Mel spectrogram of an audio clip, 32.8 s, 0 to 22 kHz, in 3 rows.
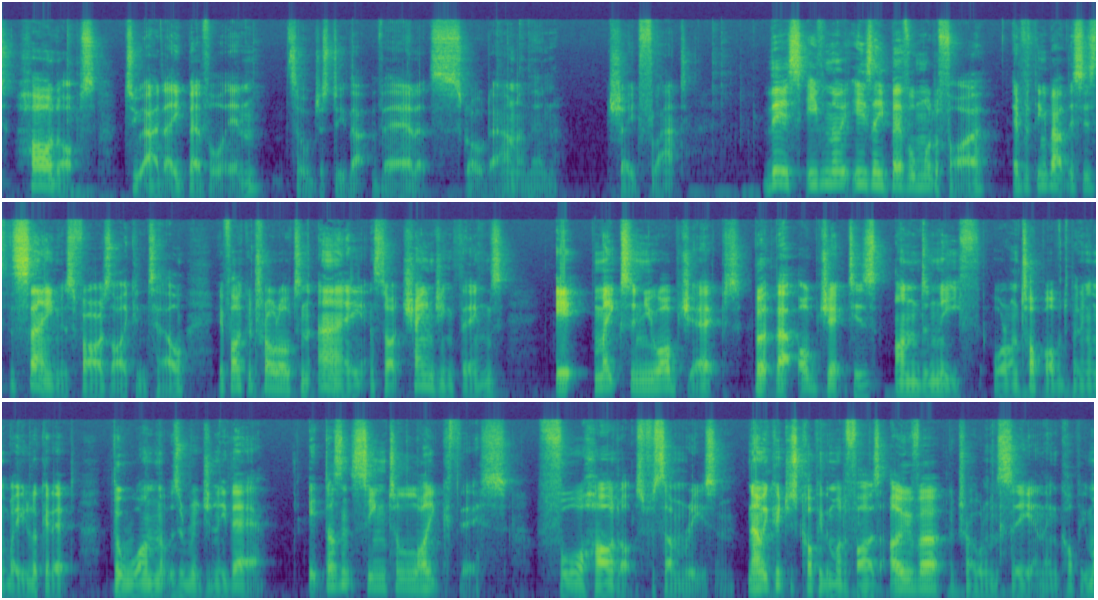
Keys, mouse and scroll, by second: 0.6 q, 2.4 click, 4.0-4.9 scroll down 1, 4.9 click, 5.1 right click, 6.0 click, 6.5 double click, 6.8 scroll up 1, 7.0 click, 7.5 shift+middle click, 7.5 middle click, 8.3 click, 13.9 ctrl+alt+a, 14.7 click, 18.4 click, 18.6 double click, 19.1 click, 20.2 g, 21.0 Escape, 22.0 click, 23.3 g, 24.0 click, 24.8-25.3 scroll down 1, 25.3 middle click, 25.8 click, 26.3 middle click, 27.4 scroll up 1, 28.1 shift+middle click, 29.3 click, 30.4 click, 31.7 ctrl+c.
